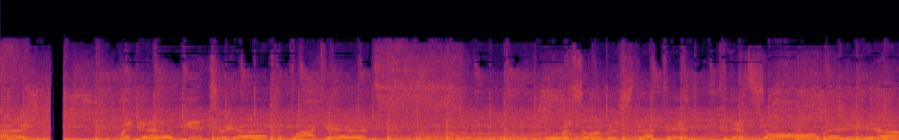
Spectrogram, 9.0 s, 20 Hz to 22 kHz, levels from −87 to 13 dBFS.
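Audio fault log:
0.50–0.63 s, gap at a join of encoded pieces: 131 ms silence splits continuous sound, leftover encoder delay and padding; flat waveform, blank spectrogram column, smeared edges.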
